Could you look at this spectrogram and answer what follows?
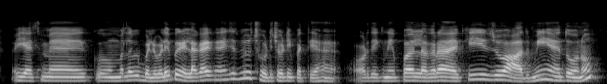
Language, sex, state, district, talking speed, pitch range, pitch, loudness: Hindi, female, Uttarakhand, Uttarkashi, 255 wpm, 165-200 Hz, 170 Hz, -18 LUFS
